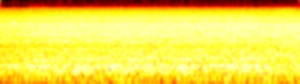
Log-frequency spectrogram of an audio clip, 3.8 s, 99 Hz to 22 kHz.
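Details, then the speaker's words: BMW E9x after radiator flush, engine off, ignition on, electric water pump running its bleed routine with heat at max: steady hissing rush and buzzing fizz with watery churn; trapped air being purged from coolant. "so you'll hear it you'll hear it start to buzz and fizz and do all these things"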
